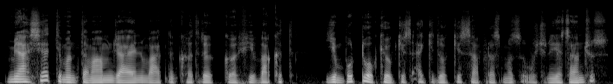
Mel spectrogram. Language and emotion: Kashmiri, fearful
